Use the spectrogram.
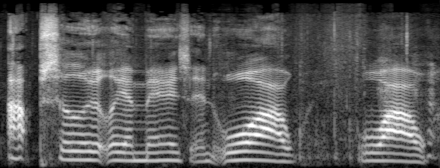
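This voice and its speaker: A woman's voice: lowish voice, steady tone, takes it slowly, a bit bright, clean tone. A woman playing an elderly, tooth-obsessed, self-righteous dentist in an improvised comedy role-play, with a theatrical, emphatic delivery. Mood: creepily enraptured.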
